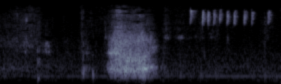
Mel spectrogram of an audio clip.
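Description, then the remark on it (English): A small bird in a tree chirrups in a quick run of about eight high, bright notes near the end, fairly faint and outdoors, after a short burst of rustling noise. “Little chirruping bird. Or frog maybe in the tree. Probably a bird.”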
